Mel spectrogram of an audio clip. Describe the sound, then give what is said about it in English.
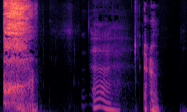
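A voice imitates a loud, ugly cough that a man coughed into his hands just before checking in to vote: a harsh noisy burst, then a strained, pitched, hacking sound and two quick rough coughs, with short pauses between them. “like makes this really ugly sounding cough, and being a improperly taught good boy, he coughed into his hands.”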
